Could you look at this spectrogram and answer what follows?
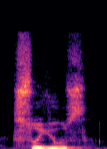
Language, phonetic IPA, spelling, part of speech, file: Ukrainian, [sɔˈjuz], союз, noun, Uk-союз.ogg
- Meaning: 1. union 2. alliance 3. confederation, confederacy 4. league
